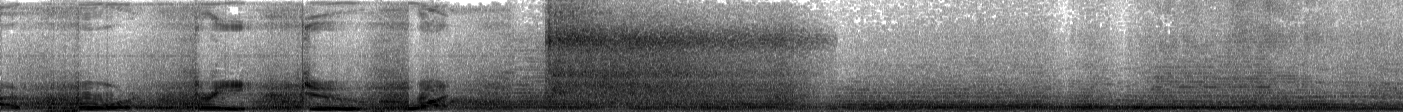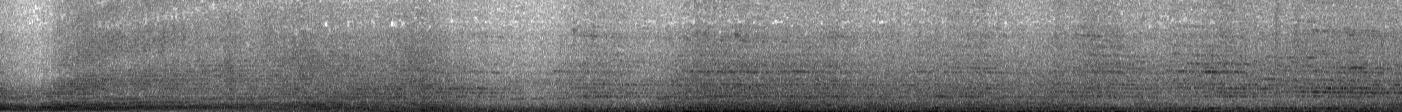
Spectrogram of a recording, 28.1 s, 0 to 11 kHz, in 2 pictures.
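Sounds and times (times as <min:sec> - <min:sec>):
train rumbling past: 0:00.0 - 0:28.0
locomotive air horn: 0:04.6 - 0:18.4
loud hiss: 0:05.4 - 0:08.4.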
